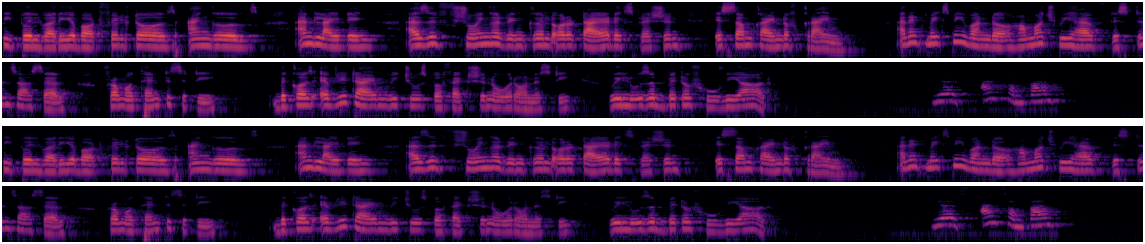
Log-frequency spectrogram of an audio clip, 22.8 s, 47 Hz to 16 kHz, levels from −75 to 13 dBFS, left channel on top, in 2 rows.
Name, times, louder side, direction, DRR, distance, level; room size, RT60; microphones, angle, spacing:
voice 1, 0.0-6.8 7.1-8.4 8.9-13.6 14.1-17.1 17.5-19.1, left 4 dB, 25° left, 0.5 m, -34 dB
voice 2, 20.7-22.0, right 5 dB, 80° right, 0.7 m, -41 dB
18.5 x 6.4 x 6.0 m
head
